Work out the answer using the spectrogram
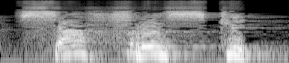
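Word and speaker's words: Safranski: Agora, Safransky, do jeito que pronuncia, com KY no fim, com S. Safransky.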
